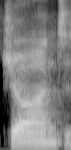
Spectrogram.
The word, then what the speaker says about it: Jawns: Lager, but John's is spelled J-A-W-N-S.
